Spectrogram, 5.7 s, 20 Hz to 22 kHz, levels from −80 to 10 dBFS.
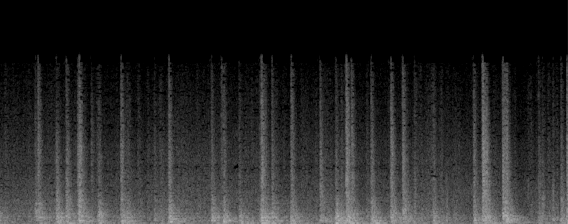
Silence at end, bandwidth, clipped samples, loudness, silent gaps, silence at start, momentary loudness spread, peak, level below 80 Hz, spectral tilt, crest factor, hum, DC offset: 0 s; 17 kHz; under 0.1%; -24 LUFS; none; 0 s; 8 LU; -6 dBFS; -46 dBFS; -4 dB/octave; 18 dB; none; under 0.1%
